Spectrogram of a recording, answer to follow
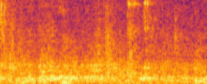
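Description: Low background noise of a lecture-hall audience settling in, with faint rustling and a few light taps.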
